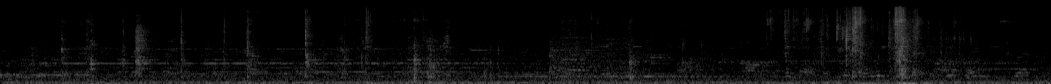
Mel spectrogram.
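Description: Crinkling and crackling of plastic wrap and a foil trading-card pack being handled and opened, with a louder crackle twice near the end. Faint background music plays under it.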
